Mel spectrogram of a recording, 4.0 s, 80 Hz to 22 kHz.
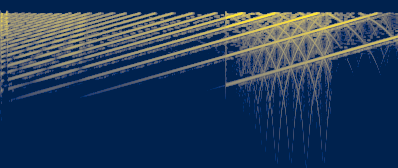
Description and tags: high frequencies G#3
This sample is part of the "K5005 multisample 20 high frequencies"
sample pack. It is a multisample to import into your favorite sampler.
It is a very experimental sound with mainly high frequencies, very
weird. In the sample pack there are 16 samples evenly spread across 5
octaves (C1 till C6). The note in the sample name (C, E or G#) does
indicate the pitch of the sound. The sound was created with the K5005
ensemble from the user library of Reaktor. After that normalizing and fades were applied within Cubase SX.
weird, experimental, reaktor, multisample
